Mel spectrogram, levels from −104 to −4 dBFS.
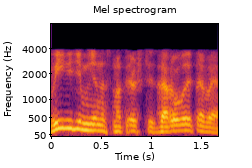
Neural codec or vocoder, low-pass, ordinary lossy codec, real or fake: codec, 24 kHz, 1.5 kbps, HILCodec; 7.2 kHz; AAC, 16 kbps; fake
